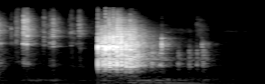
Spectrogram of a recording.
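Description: Dice clatter and roll onto a hard tray.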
